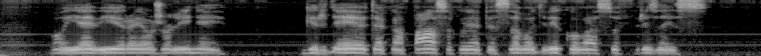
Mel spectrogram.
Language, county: Lithuanian, Utena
